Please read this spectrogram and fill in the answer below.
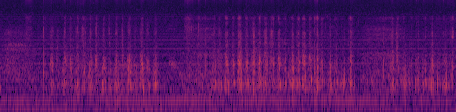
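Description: Faint, rapid scratching as the coating is rubbed off a scratch-off lottery ticket, in quick repeated strokes with a brief pause about seven seconds in.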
